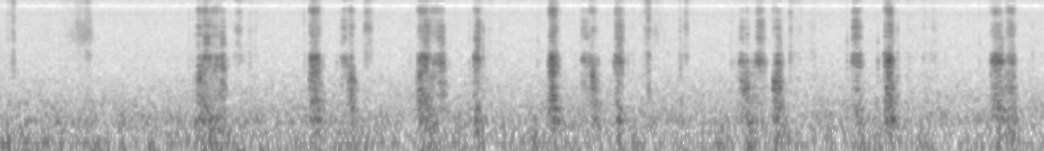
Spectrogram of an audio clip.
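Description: The steel nib of a blue-and-gold fountain pen writes letters on a white paper page of a spiral-bound sketchbook lying flat on a desk. Soft, continuous scratching comes in short, irregular strokes over a low background rumble, with brief brighter scrapes as each letter is formed.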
